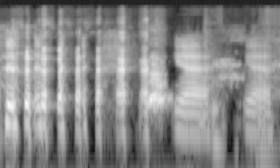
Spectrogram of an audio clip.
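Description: A rapid run of short, yappy dog-like barks, followed by drawn-out whining howls, fairly loud, which sounds like a person imitating a dog.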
